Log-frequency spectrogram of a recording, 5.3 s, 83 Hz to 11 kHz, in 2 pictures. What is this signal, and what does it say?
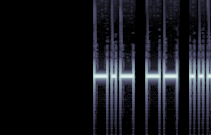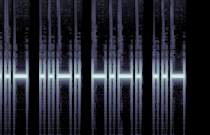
Morse code, heard as a keyed tone, about 22 wpm, 700 Hz. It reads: KM4FCU
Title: USA Call Signs - 6 Characters - 4x Character Spacing - 22wpm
